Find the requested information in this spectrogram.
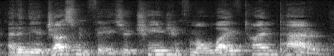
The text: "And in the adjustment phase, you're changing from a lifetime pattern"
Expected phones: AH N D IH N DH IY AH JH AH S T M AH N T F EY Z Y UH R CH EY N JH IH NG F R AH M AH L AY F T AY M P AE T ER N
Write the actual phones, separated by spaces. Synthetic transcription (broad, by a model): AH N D IH N DH IY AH JH AH S M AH N T F EY Z Y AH R CH EY N JH IH NG F R AH M AH L AY F T AY M P AE T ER N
